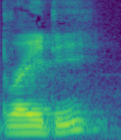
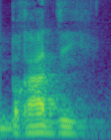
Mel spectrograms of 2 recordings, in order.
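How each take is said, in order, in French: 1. Le nom se prononce avec des sons anglais. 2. Le nom se prononce avec des sons français. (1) "En anglais, on dit Brady" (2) "En français, je dis Brady"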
